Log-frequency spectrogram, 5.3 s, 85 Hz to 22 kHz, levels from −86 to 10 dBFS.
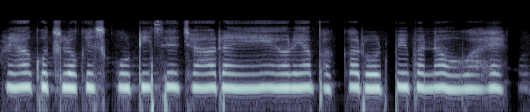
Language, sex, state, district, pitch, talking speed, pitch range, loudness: Hindi, female, Madhya Pradesh, Bhopal, 285 Hz, 190 wpm, 280-295 Hz, -16 LUFS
